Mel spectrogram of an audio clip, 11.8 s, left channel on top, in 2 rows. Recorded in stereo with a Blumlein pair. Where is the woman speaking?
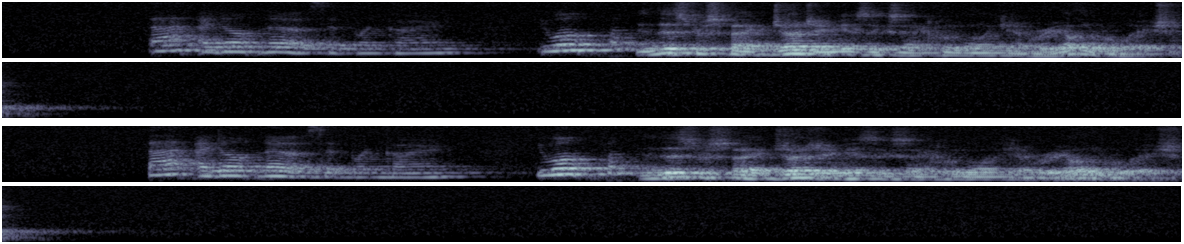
55° right, 2.5 m.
